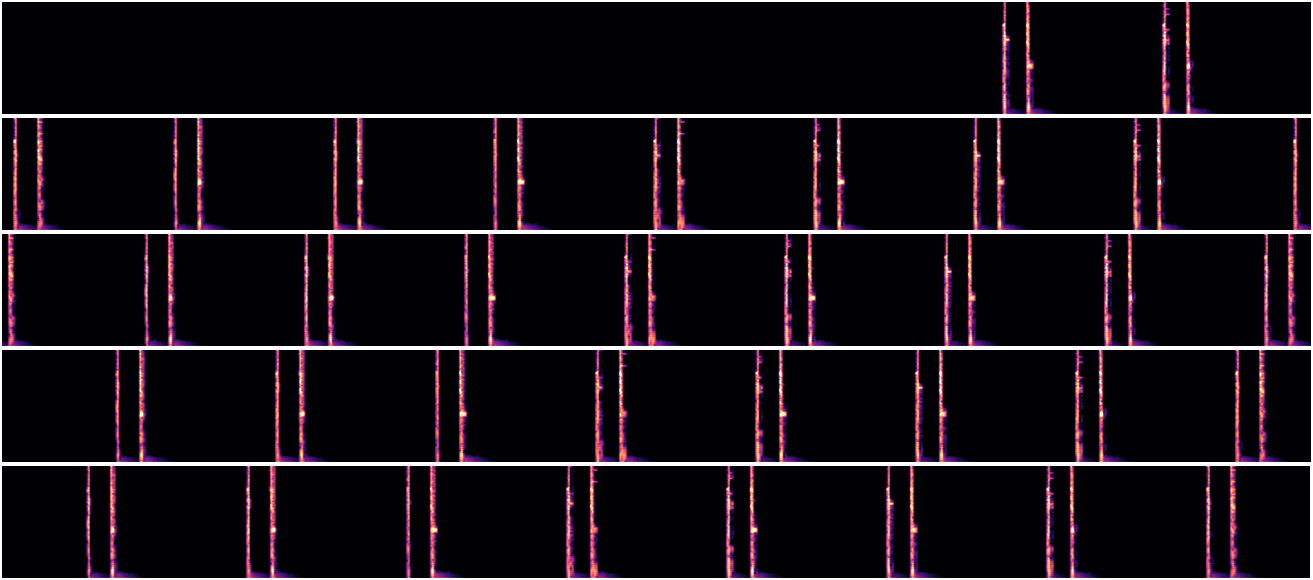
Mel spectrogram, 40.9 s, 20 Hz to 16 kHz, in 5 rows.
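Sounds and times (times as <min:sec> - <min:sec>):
clock tick double click: 0:06.3 - 0:06.5, 0:08.2 - 0:08.5, 0:09.2 - 0:09.5, 0:10.2 - 0:10.5, 0:11.2 - 0:11.5, 0:13.2 - 0:13.5, 0:15.2 - 0:15.5, 0:16.2 - 0:16.5, 0:19.2 - 0:19.5, 0:27.2 - 0:27.5, 0:29.2 - 0:29.5, 0:31.2 - 0:31.5, 0:32.2 - 0:32.5, 0:33.2 - 0:33.5, 0:34.3 - 0:34.5, 0:35.2 - 0:35.5, 0:37.2 - 0:37.5, 0:38.2 - 0:38.5, 0:39.2 - 0:39.5, 0:40.2 - 0:40.6.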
